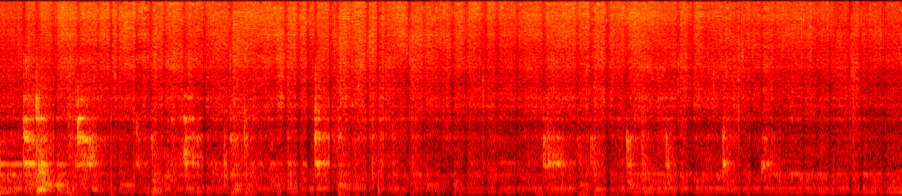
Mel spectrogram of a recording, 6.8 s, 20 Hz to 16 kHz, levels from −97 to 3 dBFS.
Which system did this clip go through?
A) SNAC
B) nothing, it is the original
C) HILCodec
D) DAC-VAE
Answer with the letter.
A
